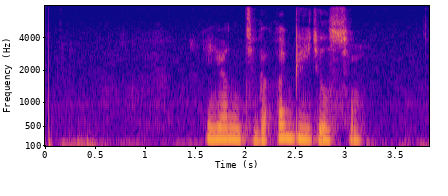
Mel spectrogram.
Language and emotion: Russian, sad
